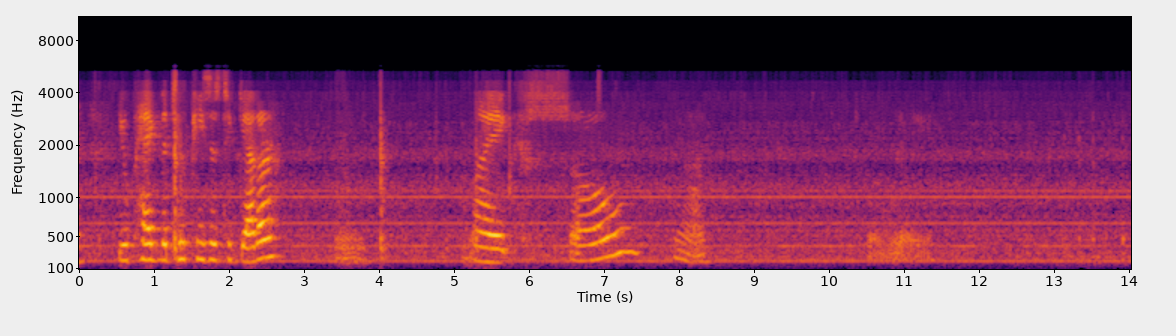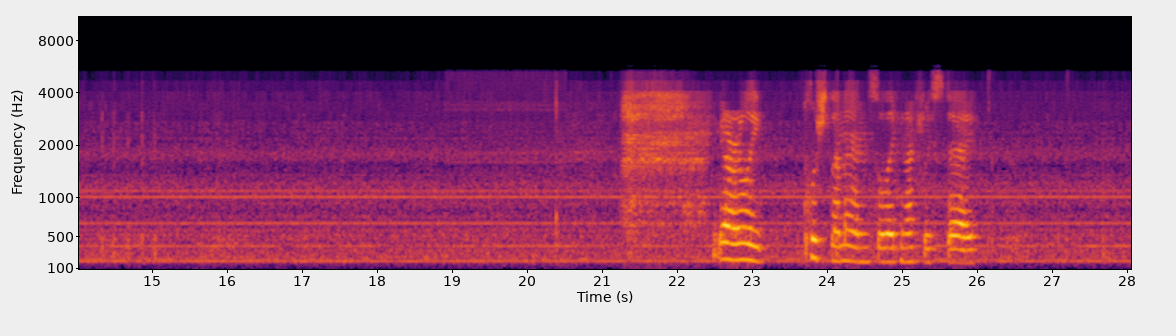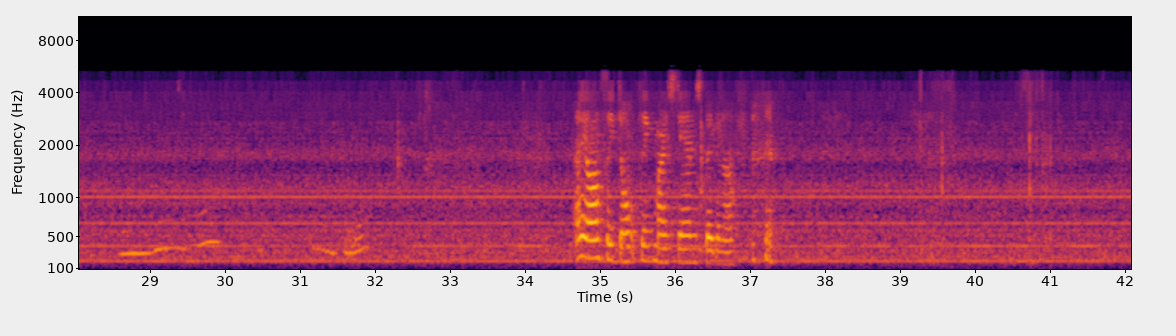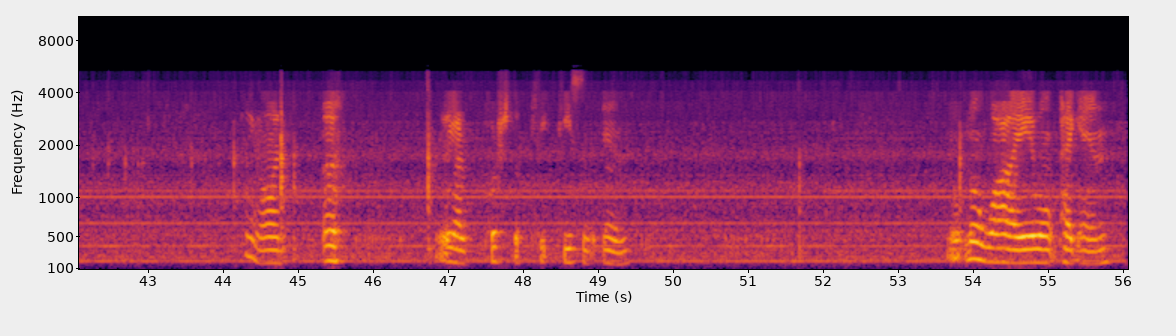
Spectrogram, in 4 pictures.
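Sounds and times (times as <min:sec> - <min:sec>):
steady electrical hum: 0:00.0 - 0:56.0.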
